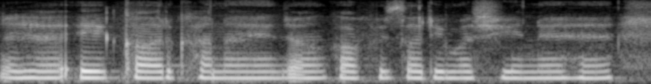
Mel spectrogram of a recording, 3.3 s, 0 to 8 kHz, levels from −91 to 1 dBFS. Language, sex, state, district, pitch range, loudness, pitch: Hindi, female, Uttar Pradesh, Shamli, 225-235 Hz, -17 LUFS, 230 Hz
